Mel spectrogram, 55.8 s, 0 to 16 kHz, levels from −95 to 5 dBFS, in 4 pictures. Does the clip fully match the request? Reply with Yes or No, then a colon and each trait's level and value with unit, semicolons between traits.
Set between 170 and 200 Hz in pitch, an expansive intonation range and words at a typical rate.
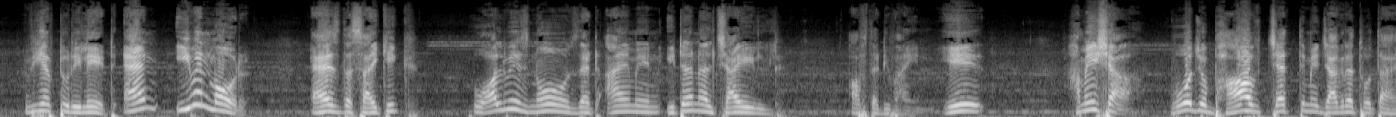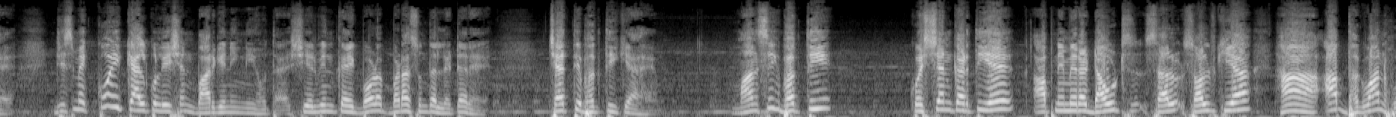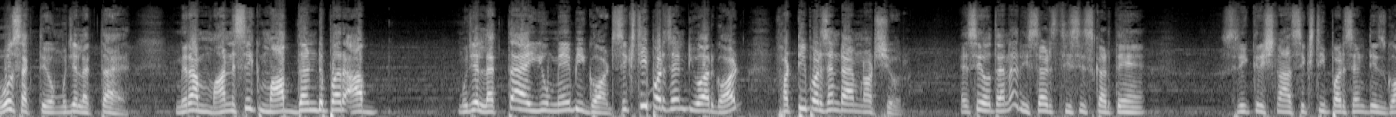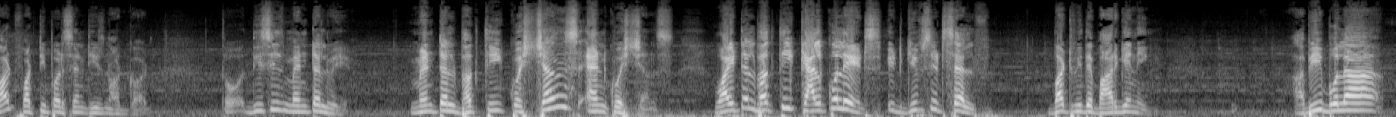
No: high, 190 Hz; average, 4.7 semitones; average, 140 wpm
